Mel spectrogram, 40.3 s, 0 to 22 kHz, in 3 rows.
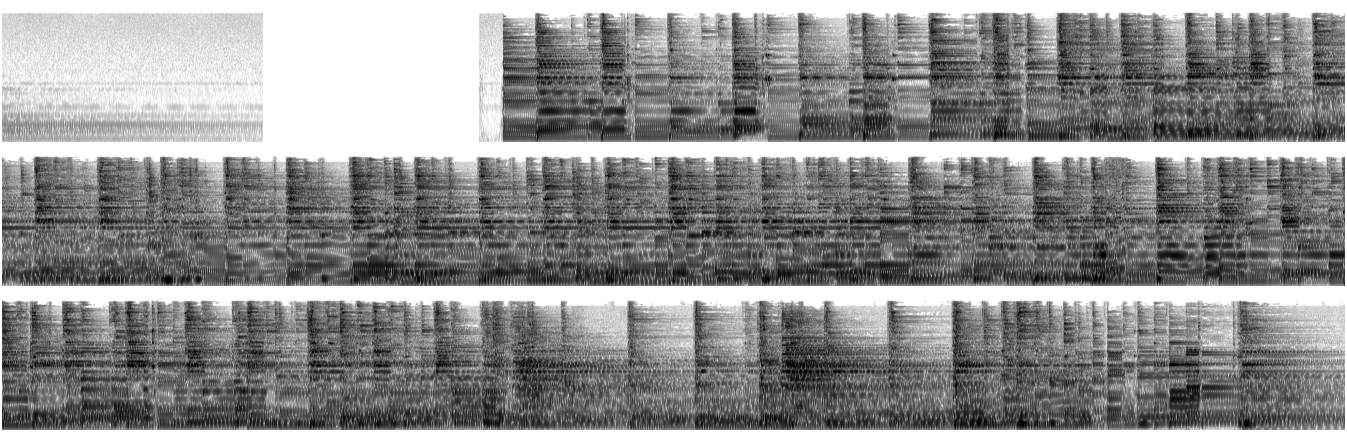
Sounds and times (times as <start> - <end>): Strum: 4.8 - 40.2.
